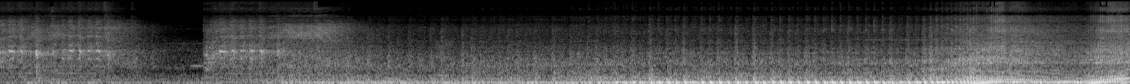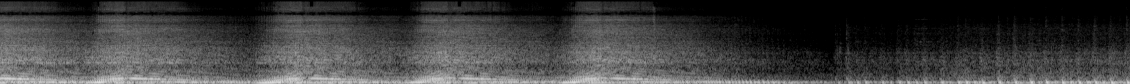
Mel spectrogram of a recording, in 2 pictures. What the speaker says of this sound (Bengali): বাইকটির সাউন্ড কোয়ালিটি শুনুন।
